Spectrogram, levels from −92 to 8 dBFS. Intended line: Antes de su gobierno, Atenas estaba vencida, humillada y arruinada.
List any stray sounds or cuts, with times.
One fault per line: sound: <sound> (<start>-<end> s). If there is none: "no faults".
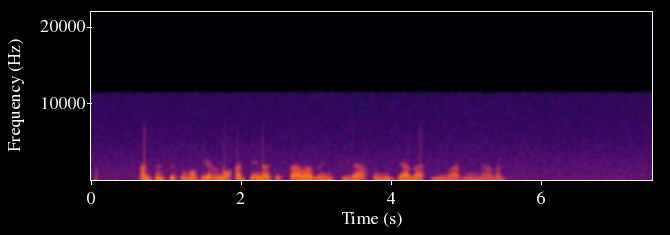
no faults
